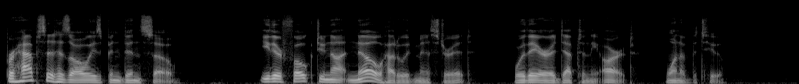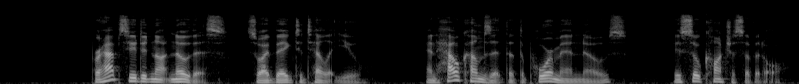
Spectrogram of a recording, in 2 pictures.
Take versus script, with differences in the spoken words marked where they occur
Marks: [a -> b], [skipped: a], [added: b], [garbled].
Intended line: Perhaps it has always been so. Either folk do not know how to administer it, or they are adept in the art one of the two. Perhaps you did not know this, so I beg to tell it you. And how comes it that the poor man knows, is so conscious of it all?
Perhaps it has always been [added: been] so. Either folk do not know how to administer it, or they are adept in the art one of the two. Perhaps you did not know this, so I beg to tell it you. And how comes it that the poor man knows, is so conscious of it all?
